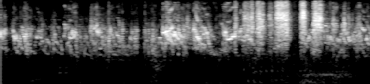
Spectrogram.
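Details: Budgerigar squawking and warbling, rough high chirps that grow louder and denser toward the end in quick overlapping bursts.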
